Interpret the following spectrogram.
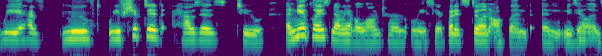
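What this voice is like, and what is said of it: Losing her voice, strained. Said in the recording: “I'm losing my voice.”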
